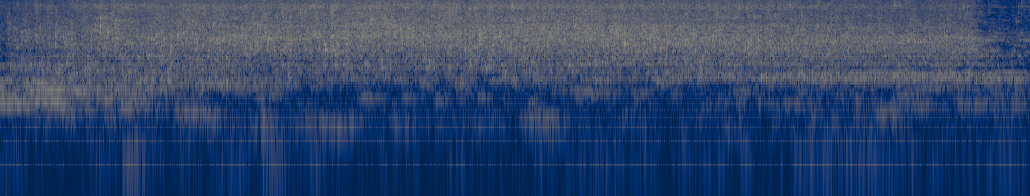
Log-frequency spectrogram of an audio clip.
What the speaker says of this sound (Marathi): आता आपण ह्याचं गाळून पाणी काढणार आहोत आणि पीठ बनवणार आहोत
